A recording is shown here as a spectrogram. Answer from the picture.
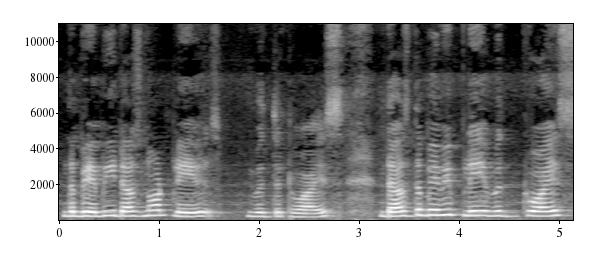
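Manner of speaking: slow, clear reading of each sentence; slow dictation. Shown as a demonstration. Teacher dictating example sentences slowly to the class. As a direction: read it out slowly for students to copy. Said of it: "number टू भी देख लें".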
